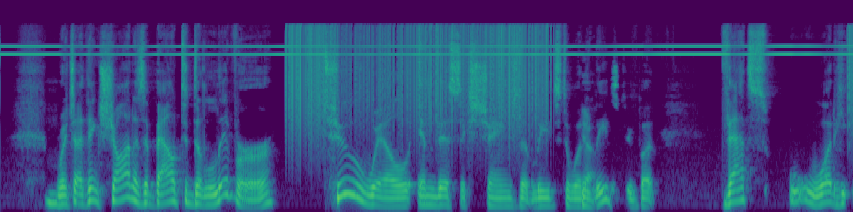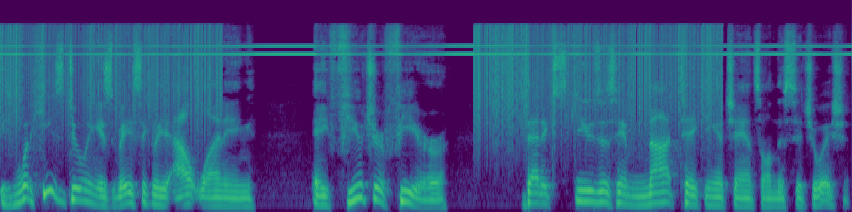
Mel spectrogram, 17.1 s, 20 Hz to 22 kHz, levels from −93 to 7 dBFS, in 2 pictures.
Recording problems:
squashed, flat; somewhat
high-pitched whine; loud; throughout; 8.5 kHz, 2 dB below the speech
crackling; loud; from 3 to 5.5 s, from 8.5 to 11 s and from 13 to 16 s; 5 dB below the speech

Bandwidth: 14.5 kHz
